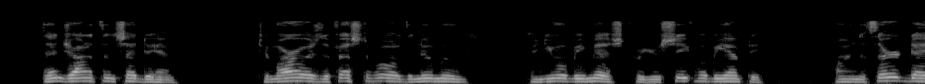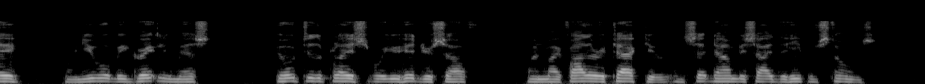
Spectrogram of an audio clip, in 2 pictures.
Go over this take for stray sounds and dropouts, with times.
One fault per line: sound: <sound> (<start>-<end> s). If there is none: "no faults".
no faults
